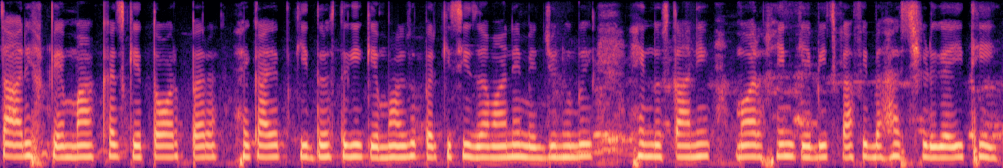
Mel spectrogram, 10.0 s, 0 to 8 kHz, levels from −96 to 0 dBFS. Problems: constant background noise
